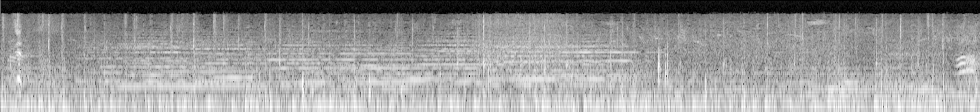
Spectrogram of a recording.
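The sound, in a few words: horse galloping in a video game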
